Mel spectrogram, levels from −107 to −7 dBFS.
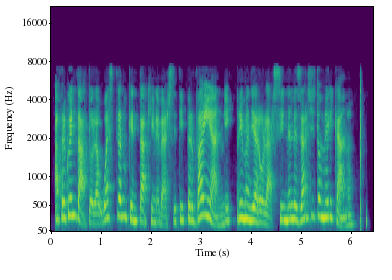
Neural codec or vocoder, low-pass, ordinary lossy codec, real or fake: codec, 16 kHz, 4 kbps, FunCodec, trained on LibriTTS, 50 frames a second; 7.2 kHz; MP3, 48 kbps; fake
